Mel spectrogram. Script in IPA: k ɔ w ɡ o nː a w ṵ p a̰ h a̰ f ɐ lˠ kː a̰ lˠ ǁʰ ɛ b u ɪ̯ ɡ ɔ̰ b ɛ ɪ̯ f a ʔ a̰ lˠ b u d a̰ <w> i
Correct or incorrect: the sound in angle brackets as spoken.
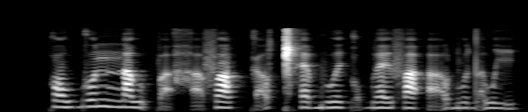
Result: correct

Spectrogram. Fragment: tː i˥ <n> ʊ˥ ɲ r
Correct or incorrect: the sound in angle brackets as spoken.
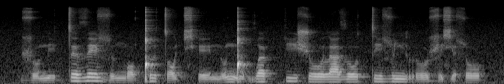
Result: incorrect: ɮ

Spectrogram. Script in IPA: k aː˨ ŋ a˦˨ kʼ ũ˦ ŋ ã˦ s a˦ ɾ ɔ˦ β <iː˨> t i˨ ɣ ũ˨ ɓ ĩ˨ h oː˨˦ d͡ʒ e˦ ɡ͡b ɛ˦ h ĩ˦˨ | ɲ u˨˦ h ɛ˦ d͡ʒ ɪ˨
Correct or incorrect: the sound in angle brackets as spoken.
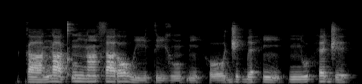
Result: correct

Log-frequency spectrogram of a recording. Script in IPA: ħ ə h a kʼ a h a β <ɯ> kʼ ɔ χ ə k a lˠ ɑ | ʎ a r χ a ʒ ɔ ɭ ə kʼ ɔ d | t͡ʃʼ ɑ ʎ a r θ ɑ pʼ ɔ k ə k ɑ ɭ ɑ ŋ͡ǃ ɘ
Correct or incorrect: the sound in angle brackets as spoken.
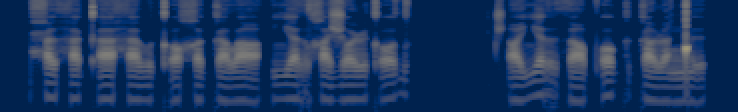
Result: incorrect: ə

